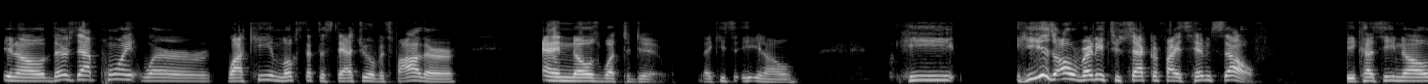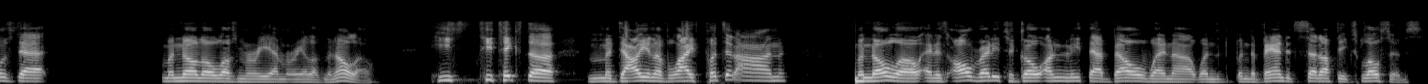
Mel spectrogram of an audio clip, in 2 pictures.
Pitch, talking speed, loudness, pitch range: 160 Hz, 155 wpm, -20 LUFS, 140-180 Hz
